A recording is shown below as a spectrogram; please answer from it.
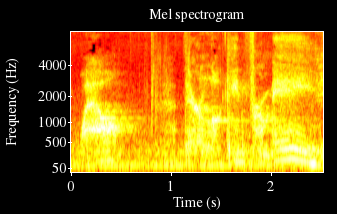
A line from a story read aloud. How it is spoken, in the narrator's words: whispered Jimmy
